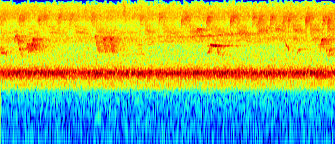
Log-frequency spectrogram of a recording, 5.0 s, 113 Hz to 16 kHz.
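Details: Seventeen-year cicadas newly arrived in woodland, recorded on a hill with a Zoom H2, make a constant buzzing drone at a single pitch, with scattered bird chirps and trills over the top.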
